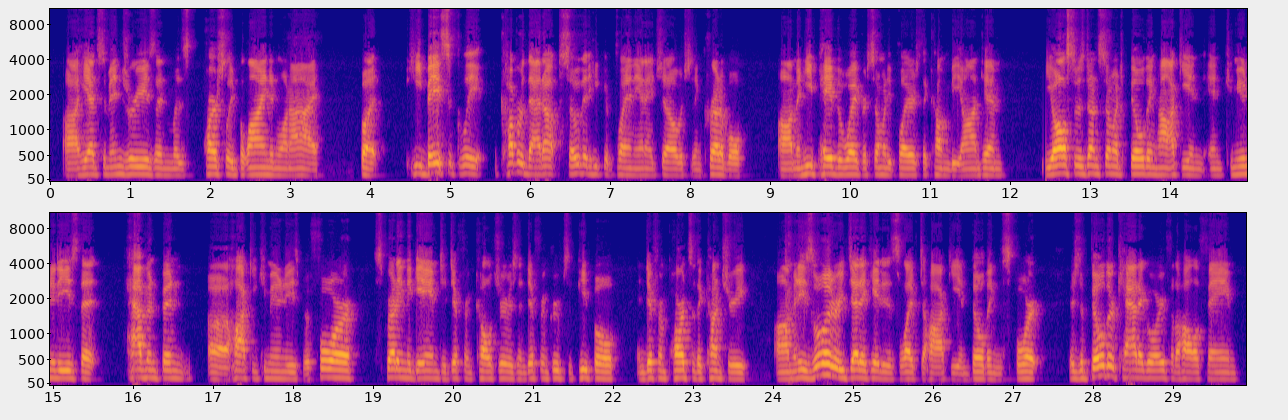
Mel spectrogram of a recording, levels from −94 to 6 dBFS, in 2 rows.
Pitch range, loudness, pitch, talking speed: 130-150 Hz, -21 LUFS, 140 Hz, 200 wpm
